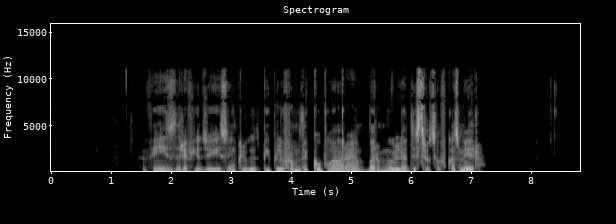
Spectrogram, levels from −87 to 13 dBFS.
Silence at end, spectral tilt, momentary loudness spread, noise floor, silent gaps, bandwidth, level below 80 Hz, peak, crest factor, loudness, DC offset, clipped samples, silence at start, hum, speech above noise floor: 1.65 s; -3.5 dB/octave; 9 LU; under -90 dBFS; none; 11.5 kHz; -64 dBFS; -6 dBFS; 24 dB; -27 LUFS; under 0.1%; under 0.1%; 1.55 s; none; over 63 dB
